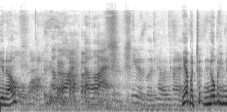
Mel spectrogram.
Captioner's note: voices chattering; laughing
